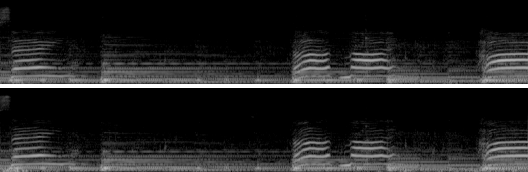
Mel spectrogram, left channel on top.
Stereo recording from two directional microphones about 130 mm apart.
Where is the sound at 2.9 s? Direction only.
25° left (ahead or behind).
